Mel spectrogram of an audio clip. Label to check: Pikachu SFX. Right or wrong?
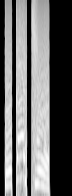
Right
